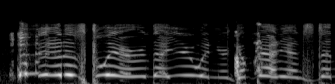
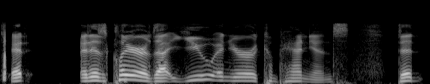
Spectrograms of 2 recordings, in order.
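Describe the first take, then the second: First: It is read in a put-on old man voice. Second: It is read in a normal speaking voice.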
